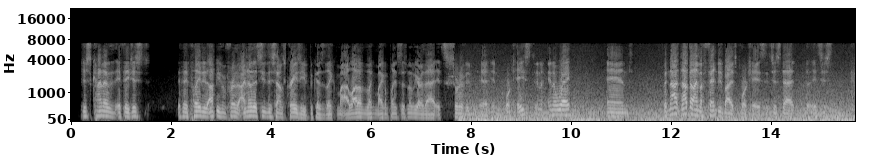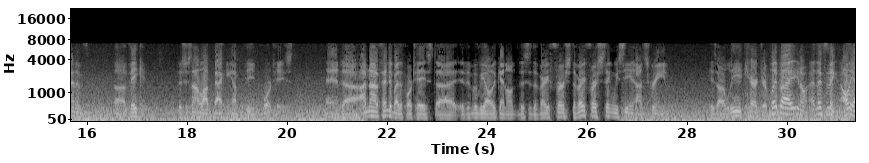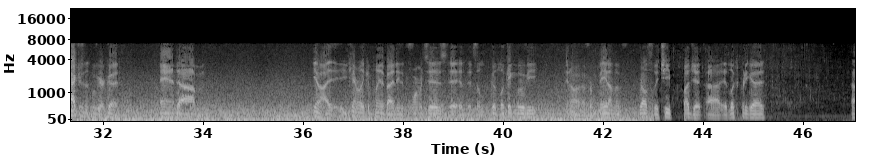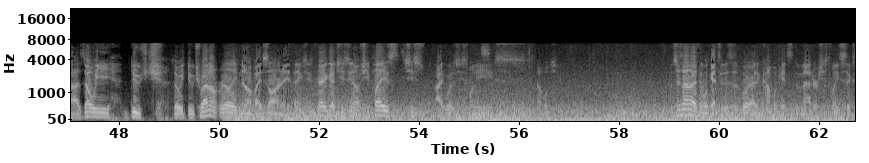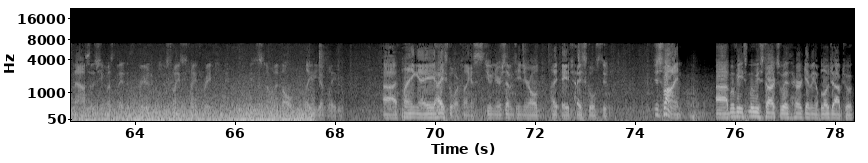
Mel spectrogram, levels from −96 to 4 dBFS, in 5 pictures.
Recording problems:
garbled, watery; badly
high frequencies cut off; noticeable; nothing above 7 kHz
distortion; slight; 10 dB below the speech
rain or running water; noticeable; throughout; 20 dB below the speech
wind noise on the microphone; occasional gusts; from 7.5 to 22 s, from 27 to 43 s and from 50 s to 1:08; 10 dB below the speech

